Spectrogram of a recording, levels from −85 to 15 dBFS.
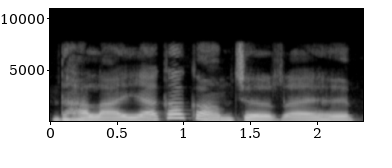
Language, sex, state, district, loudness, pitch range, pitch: Hindi, female, Jharkhand, Garhwa, -13 LUFS, 195-220 Hz, 200 Hz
